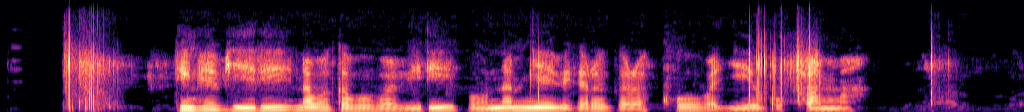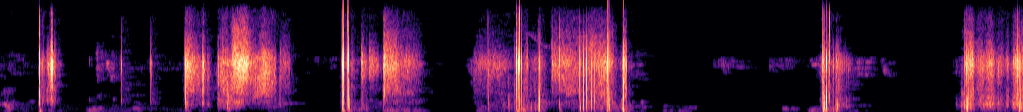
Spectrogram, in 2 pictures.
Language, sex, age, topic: Kinyarwanda, female, 25-35, agriculture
